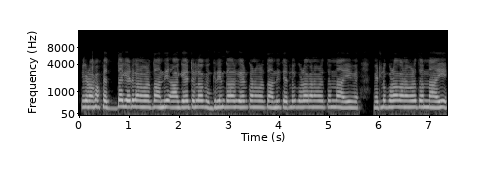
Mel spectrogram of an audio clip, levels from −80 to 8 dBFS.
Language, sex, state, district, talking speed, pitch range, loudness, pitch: Telugu, female, Andhra Pradesh, Anantapur, 145 wpm, 250-260 Hz, -22 LUFS, 255 Hz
